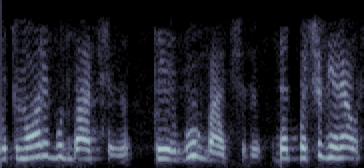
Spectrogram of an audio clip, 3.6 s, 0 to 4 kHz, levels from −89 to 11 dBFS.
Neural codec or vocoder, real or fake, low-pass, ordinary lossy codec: codec, 44.1 kHz, 2.6 kbps, SNAC; fake; 3.6 kHz; MP3, 32 kbps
